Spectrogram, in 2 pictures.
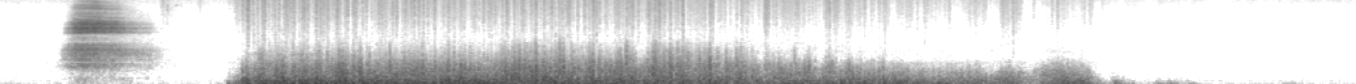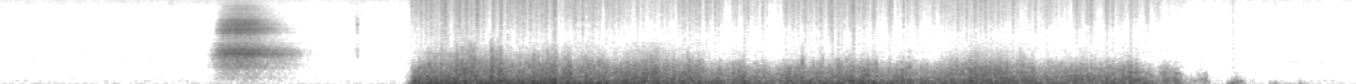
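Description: Breath blown into the ear, two long, loud, airy blows of about five seconds each, each preceded by a brief sharp intake of breath and separated by near silence.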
